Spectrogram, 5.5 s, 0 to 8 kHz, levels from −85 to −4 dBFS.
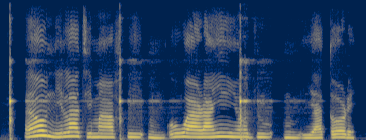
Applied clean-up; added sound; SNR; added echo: neural mask model RNNoise.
